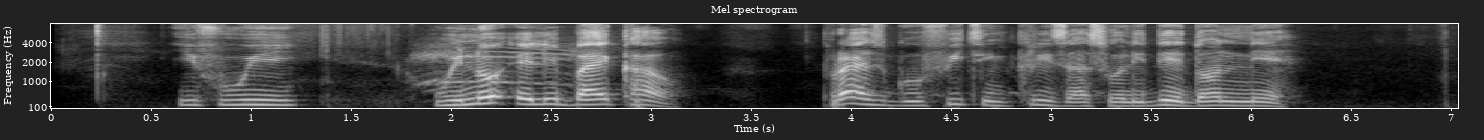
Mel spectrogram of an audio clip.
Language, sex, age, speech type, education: Nigerian Pidgin, male, 15-29, spontaneous, tertiary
